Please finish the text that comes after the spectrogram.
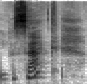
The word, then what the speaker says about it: Psak: of her name and it is with the P pronounced not silent.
